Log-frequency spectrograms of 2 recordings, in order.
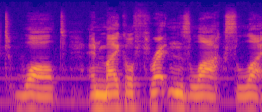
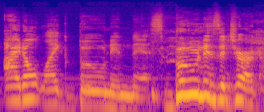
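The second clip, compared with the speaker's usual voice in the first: mock complaint; 4 semitones higher, 9 dB louder than usual. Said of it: "she keeps messaging me".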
